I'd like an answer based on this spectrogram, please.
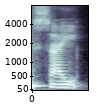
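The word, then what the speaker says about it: psi: हमने बनाया है ये, इसको हम लोग पढ़ते हैं साई। ठीक है, साई प्रोनाउंसिएशन होता है इसका।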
